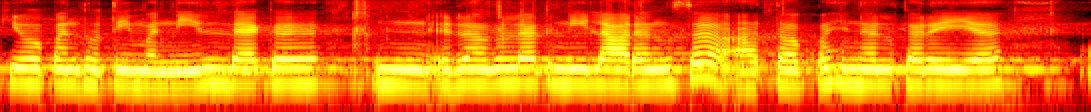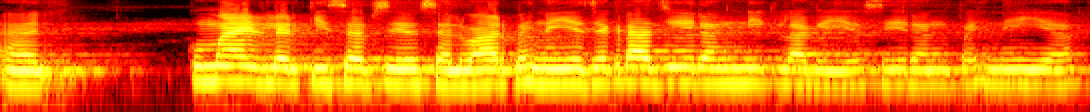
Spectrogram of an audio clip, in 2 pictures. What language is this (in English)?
Maithili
